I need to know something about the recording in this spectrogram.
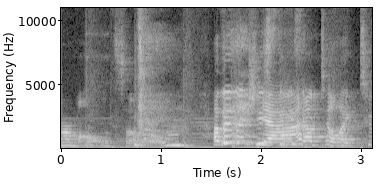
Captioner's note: laughs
